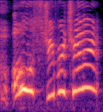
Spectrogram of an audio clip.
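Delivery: high, loud excited squeal; delighted surprise at a chat request; bright jump of surprise; surprised. Real, not acted. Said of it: "reacting to a chat message".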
